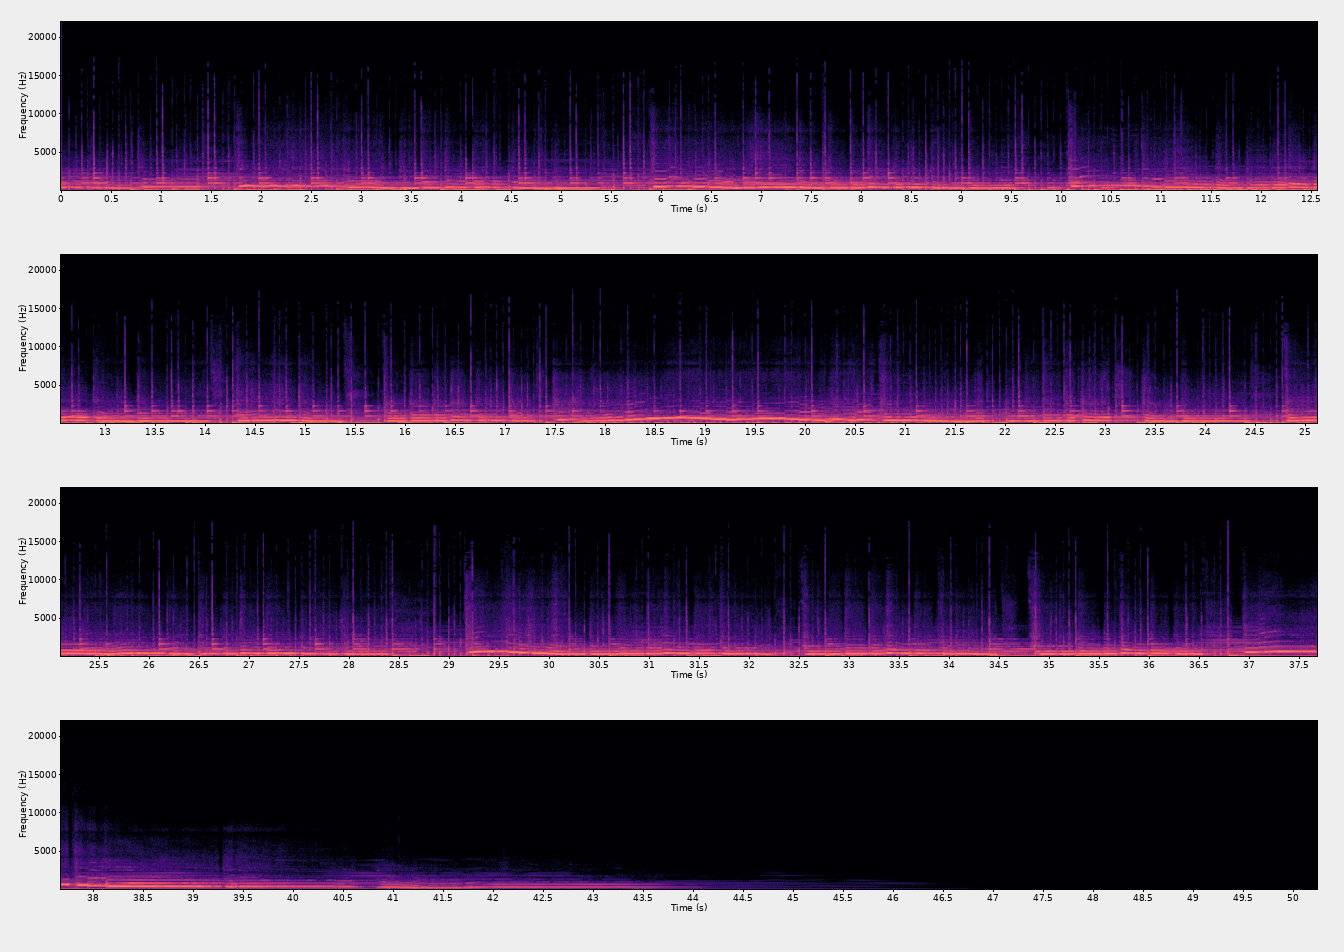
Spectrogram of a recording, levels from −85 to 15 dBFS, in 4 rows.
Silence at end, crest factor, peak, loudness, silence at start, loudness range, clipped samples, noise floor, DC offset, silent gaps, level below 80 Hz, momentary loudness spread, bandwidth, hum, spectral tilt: 6.65 s; 12 dB; -6 dBFS; -19 LUFS; 0 s; 4 LU; under 0.1%; under -90 dBFS; under 0.1%; none; -34 dBFS; 8 LU; 11 kHz; 60 Hz at -50 dBFS; -8.5 dB/octave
